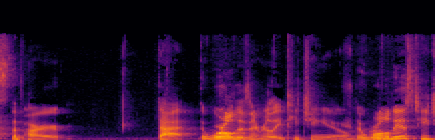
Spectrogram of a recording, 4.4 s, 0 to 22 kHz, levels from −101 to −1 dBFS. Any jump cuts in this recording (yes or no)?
yes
